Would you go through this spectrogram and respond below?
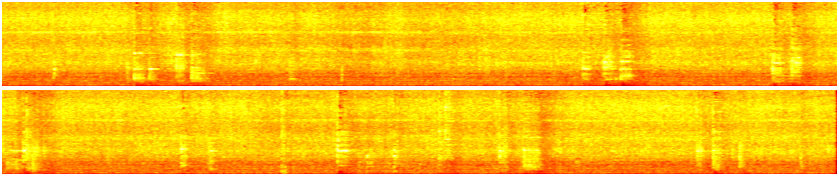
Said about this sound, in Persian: متاسفانه اینجا به خاطر اینکه سر و صدا خیلی زیاده ما خیلی صدای سرخ کردن یا آشپزی در شرایط سخت دیگه باید ببینیم چی میشه. هم میزنم پیاز رو چون نمیخوام پیازم بسوزه.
